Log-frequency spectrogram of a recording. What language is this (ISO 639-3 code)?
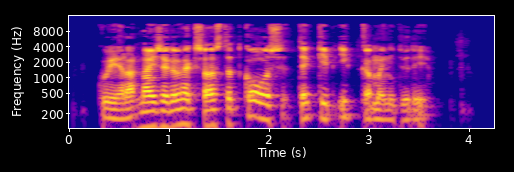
est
